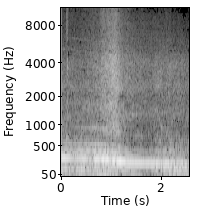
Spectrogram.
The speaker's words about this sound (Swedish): Det var en väldigt försiktig general som passerade här med nummer 12 på motorcykeln. Men mycket fortare än jag skulle våga.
